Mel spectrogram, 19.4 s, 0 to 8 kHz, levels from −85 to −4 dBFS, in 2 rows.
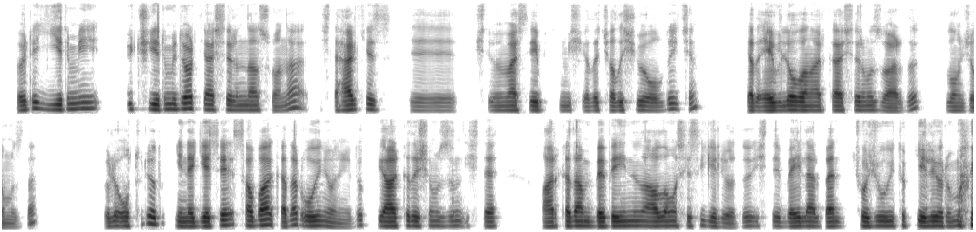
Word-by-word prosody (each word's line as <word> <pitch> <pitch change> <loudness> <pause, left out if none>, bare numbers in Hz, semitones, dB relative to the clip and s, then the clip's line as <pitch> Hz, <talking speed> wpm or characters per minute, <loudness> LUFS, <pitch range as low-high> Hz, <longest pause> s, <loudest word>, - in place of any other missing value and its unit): böyle 120 +7 0
23-24 140 0 -1
yaşlarından 120 -2 -2
sonra 120 +8 -8
işte 115 - -13
herkes, 125 +2 0 0.2
ııı, 105 -1 -12 0.2
işte - - -17
üniversiteyi 110 0 -2
bitirmiş 110 0 -16
ya 105 - -8
da 110 - -3
çalışıyor 110 +2 -4
olduğu 105 +5 -4
için 145 +4 -8 0.5
ya 105 - +2
da 105 - -3
evli 105 +2 +3
olan 115 -1 +6
arkadaşlarımız 110 +1 -3
vardı 100 - -4 0.3
loncamızda. 100 -3 -8 0.7
Böyle 115 +3 -1
oturuyorduk 165 +10 0
yine 115 -1 +4
gece 115 +5 +3
sabaha 140 +1 +5
kadar 150 +1 0
oyun 125 -1 +2
oynuyorduk. 110 +6 -8
Bir 125 - -1
arkadaşımızın 120 +1 +2
işte 115 0 -4 0.4
arkadan 120 +2 +2
bebeğinin 120 +2 +4
ağlama 120 +1 +3
sesi 115 +2 -8
geliyordu: 110 -1 -4 0.2
"Beyler, 115 0 +1
ben 115 -1 +2
çocuğu 120 0 +1
uyutup 120 0 -2
geliyorum, 120 0 +3
120 Hz, 135 wpm, -25 LUFS, 110-125 Hz, 0.7 s, olan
